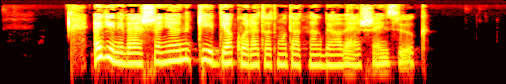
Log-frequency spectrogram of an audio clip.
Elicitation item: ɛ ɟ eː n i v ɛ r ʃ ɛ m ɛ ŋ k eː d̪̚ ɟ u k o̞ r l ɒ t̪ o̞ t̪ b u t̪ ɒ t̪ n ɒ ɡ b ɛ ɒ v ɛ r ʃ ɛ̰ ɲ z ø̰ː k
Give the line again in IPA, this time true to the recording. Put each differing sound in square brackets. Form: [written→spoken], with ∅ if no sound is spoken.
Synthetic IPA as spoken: ɛ ɟ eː n i v ɛ r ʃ ɛ [m→ɲ] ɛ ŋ k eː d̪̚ ɟ [u→ɒ] k o̞ r l ɒ t̪ o̞ t̪ [b→m] u t̪ ɒ t̪ n ɒ ɡ b ɛ ɒ v ɛ r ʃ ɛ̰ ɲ z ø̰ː k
